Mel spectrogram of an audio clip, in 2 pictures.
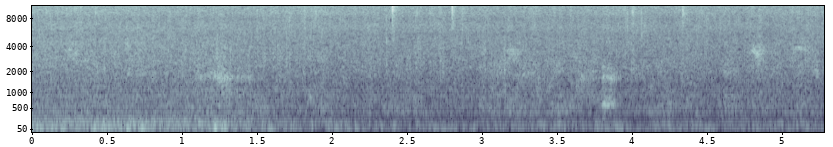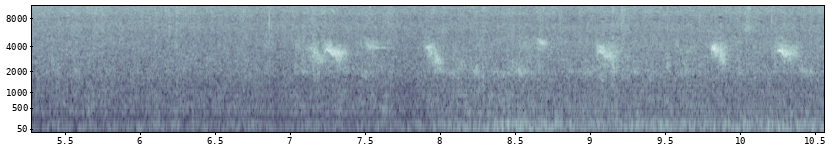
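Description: Light rain falling in a steady patter, with a few short bird chirps in the last few seconds.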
